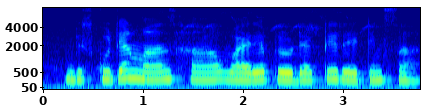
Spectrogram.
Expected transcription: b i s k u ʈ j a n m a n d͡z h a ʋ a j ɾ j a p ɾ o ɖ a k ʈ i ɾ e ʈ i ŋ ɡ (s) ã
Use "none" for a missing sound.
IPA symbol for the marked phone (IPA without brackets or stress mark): s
